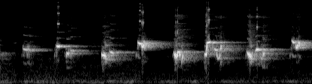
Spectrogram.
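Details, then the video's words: Sooty-headed bulbul in full song for training other birds: a string of rich, slurred chirps, each a quick two-part whistle, spaced about every third of a second. "MASTERAN burung trucukan terbaik biar ikutan ropel panjang 1 nafas"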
